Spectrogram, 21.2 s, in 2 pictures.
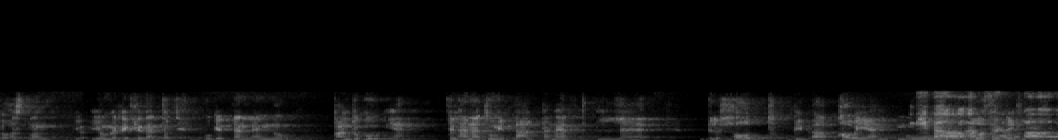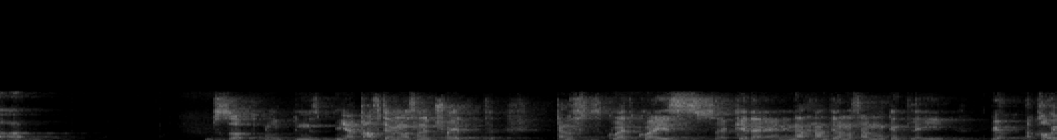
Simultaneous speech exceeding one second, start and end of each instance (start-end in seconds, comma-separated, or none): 9.1-10.4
